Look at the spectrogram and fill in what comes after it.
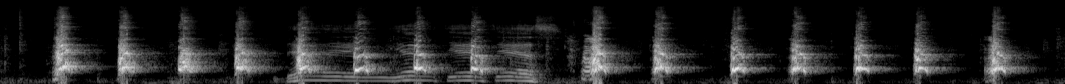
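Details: Corgis greeting their owner as he arrives home: a rapid run of sharp barks about every half second, broken in the middle by a drawn-out, wavering whining yowl, then more barks.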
